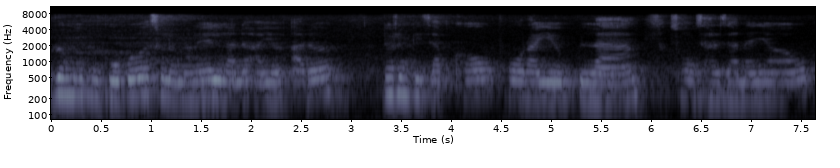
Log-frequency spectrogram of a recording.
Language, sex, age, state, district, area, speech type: Bodo, female, 18-30, Assam, Chirang, urban, spontaneous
